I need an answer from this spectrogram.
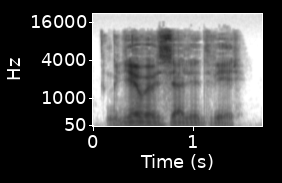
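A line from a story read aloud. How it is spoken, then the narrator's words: Almost gentle. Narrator (Russian): Гард пытался говорить почти ласково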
